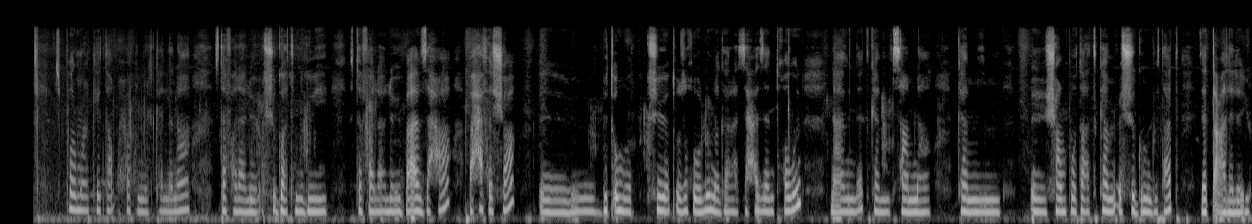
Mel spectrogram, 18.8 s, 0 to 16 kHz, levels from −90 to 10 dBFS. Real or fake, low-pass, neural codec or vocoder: real; 9.9 kHz; none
